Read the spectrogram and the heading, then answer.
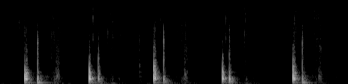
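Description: Five heavy footsteps at a steady walking pace approaching a basement, each landing as a dull double thud of heel then toe, with quiet between steps and no voices.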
